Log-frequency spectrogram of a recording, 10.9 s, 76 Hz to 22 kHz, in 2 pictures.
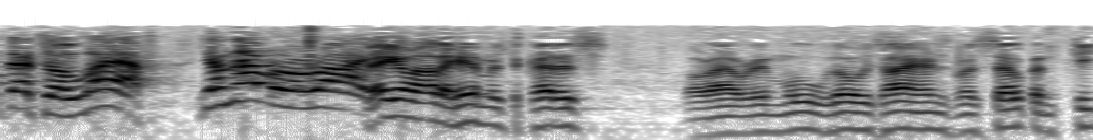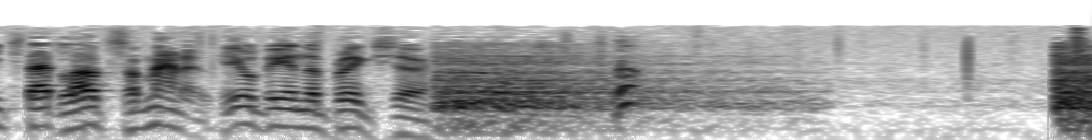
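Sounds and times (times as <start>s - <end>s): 
speech: 0.1s - 8.7s
torpedo explosion hitting a ship: 7.6s - 9.6s, 10.7s - 10.9s.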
